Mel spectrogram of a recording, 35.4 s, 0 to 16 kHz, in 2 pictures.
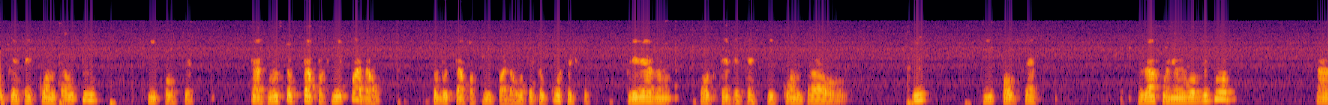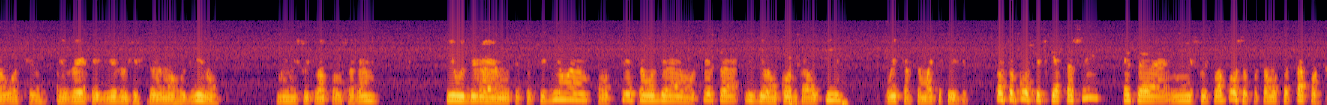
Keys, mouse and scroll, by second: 0.7 ctrl+p, 2.8 middle click, 4.2 middle click, 5.7 shift+middle click, 6.9 click, 8.8 shift+click, 12.0 ctrl+p, 15.0-15.6 drag, 19.0-19.5 shift+middle drag, 22.3 click, 26.0 shift+click, 26.8 shift+click, 28.2 ctrl+p.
